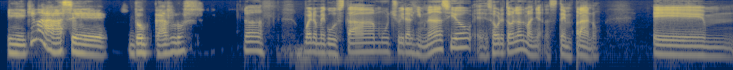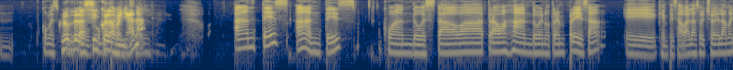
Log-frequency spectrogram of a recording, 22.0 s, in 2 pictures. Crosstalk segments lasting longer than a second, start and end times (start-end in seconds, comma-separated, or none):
11.8-13.1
